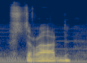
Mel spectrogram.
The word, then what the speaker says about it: Strahd: How do you say that, Whip? Strahd. Yeah. Gotta roll that R a little bit. Yeah. Episode 1, Curse of Strahd.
